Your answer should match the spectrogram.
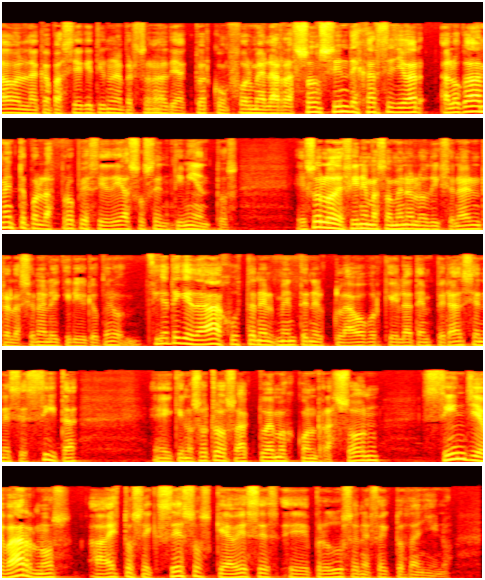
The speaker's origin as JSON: {"language": "Spanish", "town": "Osorno", "region": "Los Lagos", "country": "Chile", "tie": "born there", "said": "una ciudad donde nací, en Osorno, al sur de Chile."}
